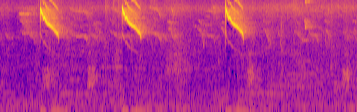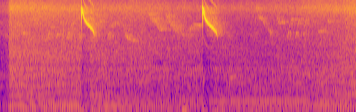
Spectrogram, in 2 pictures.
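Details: Oriental white-eye lure call. Three thin, high, downward-sliding notes come first. Then a hissing noise starts, and two more notes are heard through it.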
